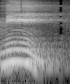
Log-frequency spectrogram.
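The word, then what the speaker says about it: knee: वन हम read करेंगे के एन ई ई इसको बोलते हैं हम नी नी इसमें के के साइलेंट है ओके तो के को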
